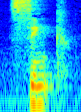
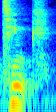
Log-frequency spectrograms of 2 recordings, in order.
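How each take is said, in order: First: It starts with an s sound. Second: It starts with a t sound. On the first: "think as sink" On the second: "or tink"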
